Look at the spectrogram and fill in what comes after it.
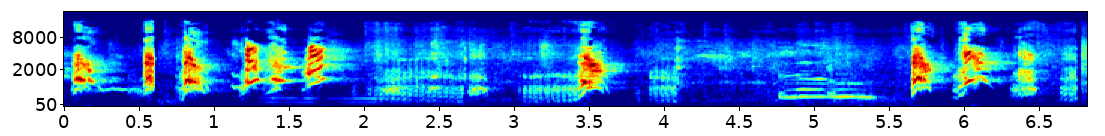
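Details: Jack Russell Terrier puppies yapping in quick clusters of sharp, high barks, several in the first two seconds, then single yaps around halfway and near the end, with a person speaking softly between them.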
